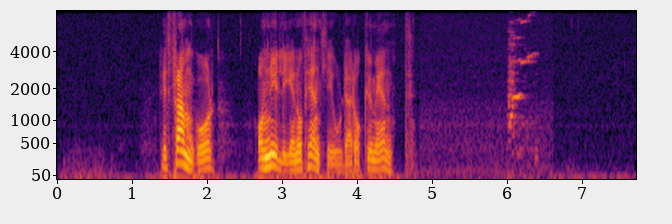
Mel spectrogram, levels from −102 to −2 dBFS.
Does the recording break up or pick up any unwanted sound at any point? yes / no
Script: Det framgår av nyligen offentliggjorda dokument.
yes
